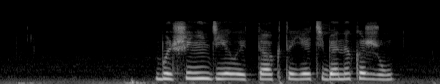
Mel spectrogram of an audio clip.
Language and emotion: Russian, neutral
